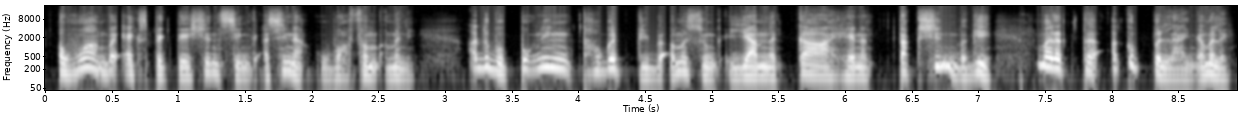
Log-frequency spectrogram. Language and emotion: Manipuri, angry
